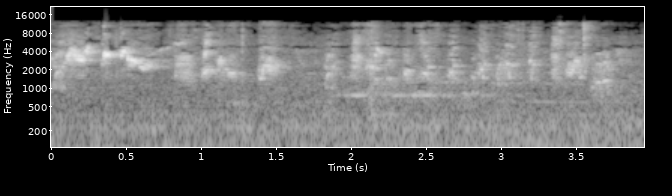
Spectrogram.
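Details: Red-whiskered bulbul delivering rapid chattering, whistled notes in clustered bursts, a strong warble at the opening followed by softer broken phrases, with a faint low tone briefly in the background.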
